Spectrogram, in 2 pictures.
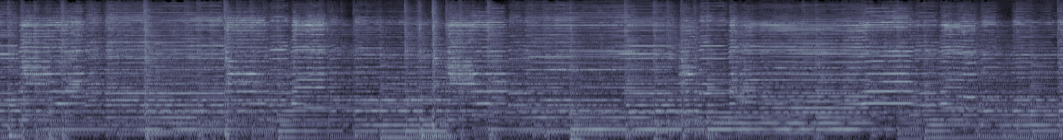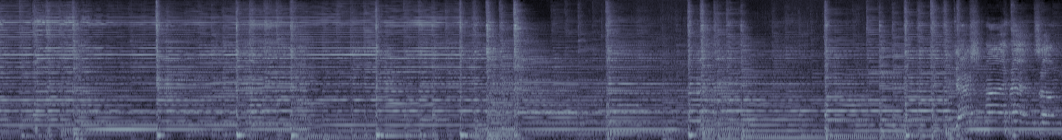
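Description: Instrumental break in a live folk song: harmonica playing the melody in sustained notes over acoustic guitar accompaniment.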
